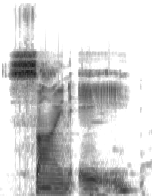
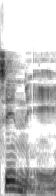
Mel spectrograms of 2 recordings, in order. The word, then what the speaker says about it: sin: so it's also written sine a i'll show you that in a second so the way this is usually written is like this sine aids looks like it should be pronounced sin a and that's the button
